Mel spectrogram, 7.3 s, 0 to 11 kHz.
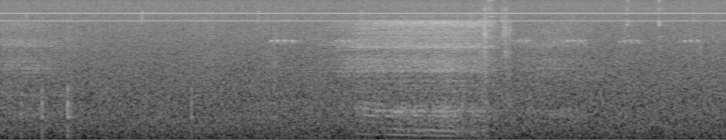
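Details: Mother snoring early in the morning (6:40): one soft, rumbling snore mid-clip over steady background hiss and faint beeps; ordinary snoring.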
